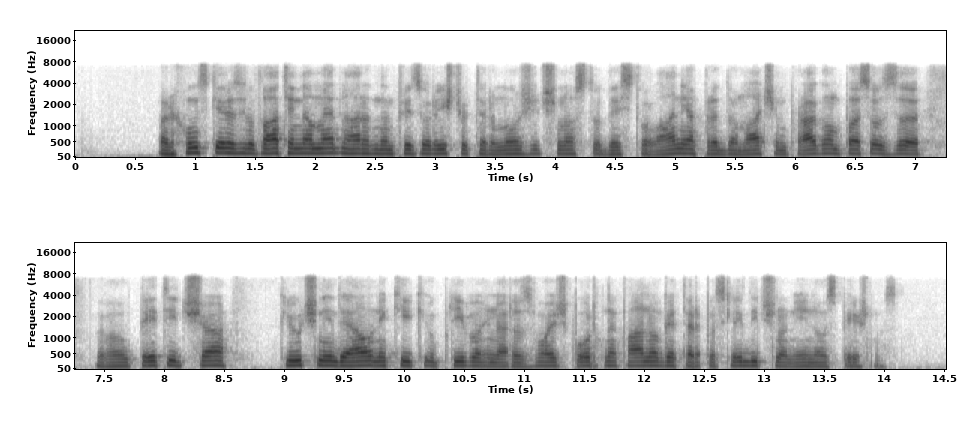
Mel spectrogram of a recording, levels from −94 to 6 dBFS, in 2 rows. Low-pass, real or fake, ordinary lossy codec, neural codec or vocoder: 7.2 kHz; fake; Opus, 16 kbps; codec, 16 kHz, 0.8 kbps, ZipCodec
